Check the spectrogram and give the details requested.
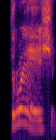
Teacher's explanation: el sonido ae es un sonido corto para la vocal a es la unión prácticamente de la a y la e pero se dice de una manera muy rápida o sea no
